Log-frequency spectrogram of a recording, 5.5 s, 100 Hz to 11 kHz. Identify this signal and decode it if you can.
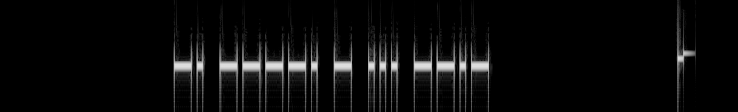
Morse code, heard as a keyed tone, about 28 wpm, 700 Hz. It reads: N9TSQ
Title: USA Call Signs Repeated 2x 28wpm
